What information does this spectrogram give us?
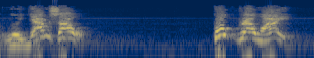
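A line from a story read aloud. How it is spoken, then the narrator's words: Stern roar. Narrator (Vietnamese): Chu Lệ nghiêm nghị gầm lên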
